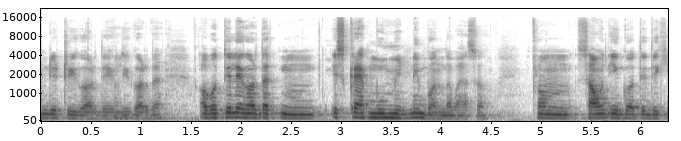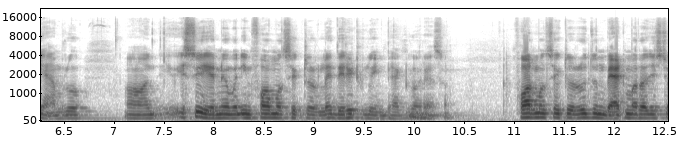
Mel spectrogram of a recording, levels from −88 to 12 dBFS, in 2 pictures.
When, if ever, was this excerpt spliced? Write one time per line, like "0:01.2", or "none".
none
